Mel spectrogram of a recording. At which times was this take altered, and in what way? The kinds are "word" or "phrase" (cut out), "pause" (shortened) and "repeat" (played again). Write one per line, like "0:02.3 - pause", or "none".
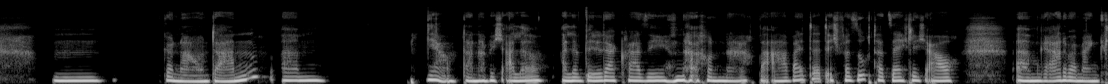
none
